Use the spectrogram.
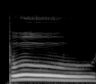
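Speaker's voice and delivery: loud jeering boo; the old rat boos Roscuro, loud; shouted boo. Acted. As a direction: jeer at the weeping rat. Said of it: "shouted Botticelli".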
